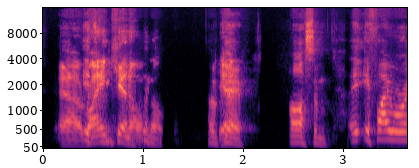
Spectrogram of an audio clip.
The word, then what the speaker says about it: Kinel: right and you said it right uh ryan kennel okay awesome if i were a kid i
